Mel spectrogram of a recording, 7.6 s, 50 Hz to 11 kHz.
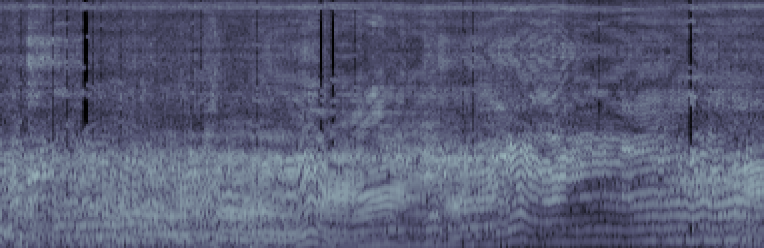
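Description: Several 50cc motocross bike engines revving over one another, pitch rising and falling as riders throttle up and ease off, with sharp revs about three and five seconds in.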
